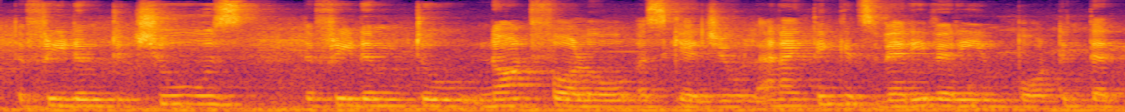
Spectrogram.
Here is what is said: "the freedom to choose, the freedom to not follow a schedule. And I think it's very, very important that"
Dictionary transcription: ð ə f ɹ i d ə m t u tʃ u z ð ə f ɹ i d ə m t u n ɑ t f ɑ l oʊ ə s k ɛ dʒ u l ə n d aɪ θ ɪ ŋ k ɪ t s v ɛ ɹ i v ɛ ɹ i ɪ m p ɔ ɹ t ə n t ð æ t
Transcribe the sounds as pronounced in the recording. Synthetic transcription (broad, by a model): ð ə f ɹ i d ə m t u tʃ u z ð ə f ɹ i d ə m t u n ɑ t f ɑ l oʊ ə s k ɛ dʒ u l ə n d aɪ t ɪ ŋ k ɪ t s v ɛ ɹ i v ɛ ɹ i ɪ m p ɔ ɹ t ə n t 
